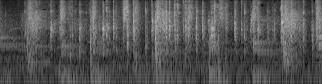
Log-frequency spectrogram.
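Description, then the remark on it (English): Laptop keyboard typing: a quick, uneven run of key clicks and taps continuing for a few seconds over a steady tonal background, with no one speaking. “I'm getting better at typing on this keyboard.”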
